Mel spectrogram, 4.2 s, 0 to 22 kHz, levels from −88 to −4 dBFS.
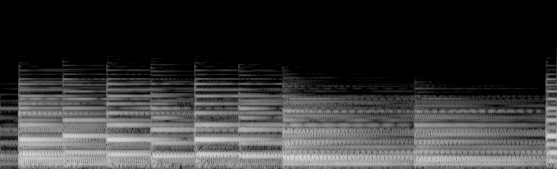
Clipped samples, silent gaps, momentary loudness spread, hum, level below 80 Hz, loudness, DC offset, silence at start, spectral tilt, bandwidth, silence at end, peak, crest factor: under 0.1%; none; 9 LU; none; -50 dBFS; -24 LUFS; under 0.1%; 0 s; -7.5 dB/octave; 4.6 kHz; 0 s; -8 dBFS; 14 dB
